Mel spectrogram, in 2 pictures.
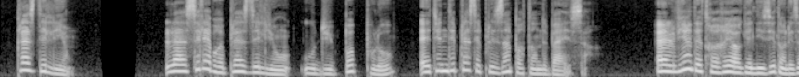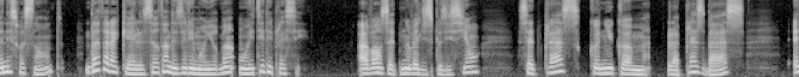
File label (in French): audioguia, frances; audioguia baeza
